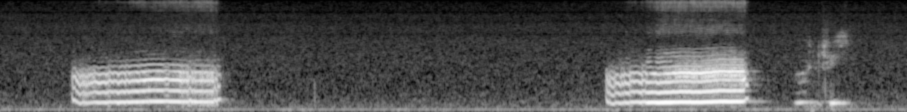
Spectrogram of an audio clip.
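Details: Audrey, a Chihuahua, snoring indoors: two drawn-out, tonal, wheezy sounds about a second long each, spaced roughly four seconds apart, with faint room hum between them.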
